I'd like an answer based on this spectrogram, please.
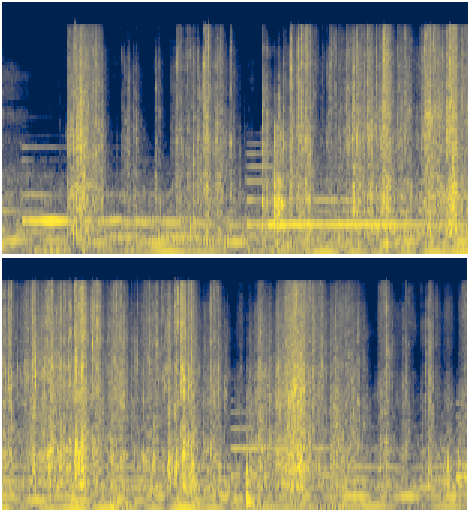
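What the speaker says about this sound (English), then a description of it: "I will quickly unbox this." Power bank packaging being unboxed by hand, close-up crinkling, crushing and tearing of cardboard and plastic with irregular clicks and rustles throughout, no talking.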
